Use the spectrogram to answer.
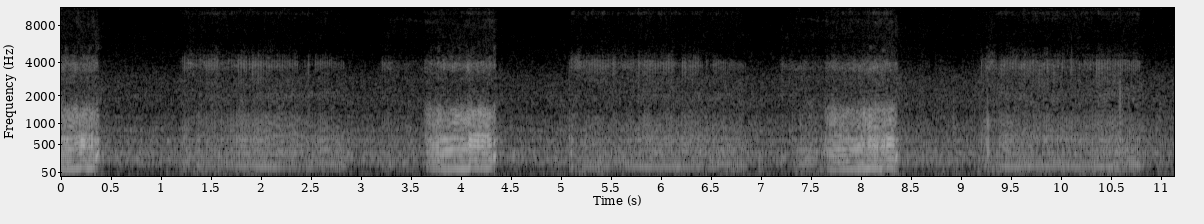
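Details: A sleeping pug snores loudly with a rattle on each breath in, about 15 a minute, with quieter whistling breaths between.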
